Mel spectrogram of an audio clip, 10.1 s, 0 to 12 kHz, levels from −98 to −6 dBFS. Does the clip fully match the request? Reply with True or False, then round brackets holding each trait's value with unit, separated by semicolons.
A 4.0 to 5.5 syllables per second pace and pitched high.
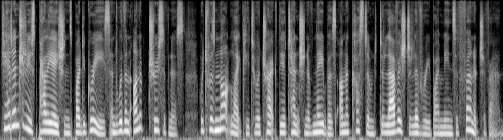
False (6.0 syllables/s; 200 Hz)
